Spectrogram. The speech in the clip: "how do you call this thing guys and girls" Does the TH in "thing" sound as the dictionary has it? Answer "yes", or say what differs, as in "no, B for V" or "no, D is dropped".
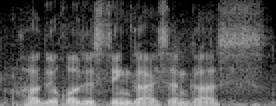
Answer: no, T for TH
